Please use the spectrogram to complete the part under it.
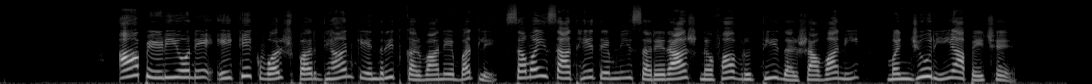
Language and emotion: Gujarati, neutral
